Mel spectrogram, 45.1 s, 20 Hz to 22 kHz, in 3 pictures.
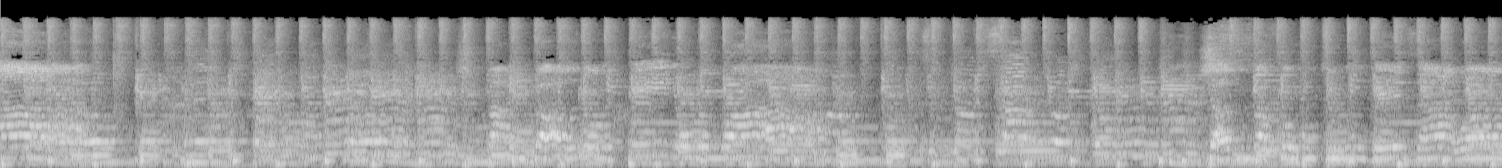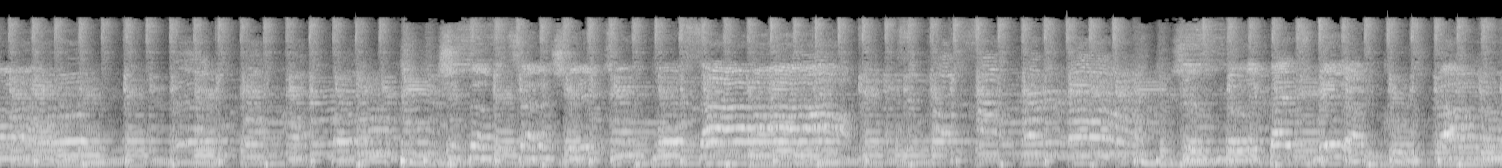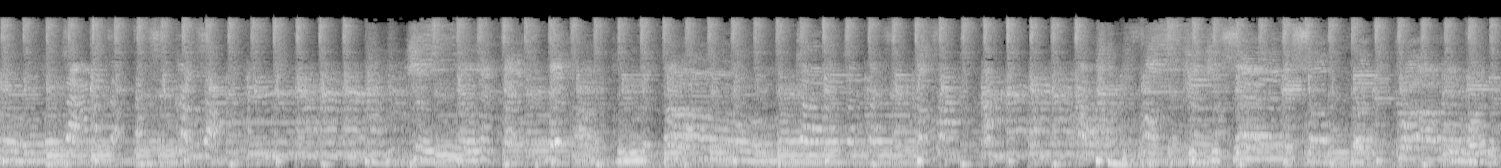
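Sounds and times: electric guitar strumming: 0.0 - 45.0
person singing: 0.0 - 45.0
steady drum beat: 0.0 - 45.0.

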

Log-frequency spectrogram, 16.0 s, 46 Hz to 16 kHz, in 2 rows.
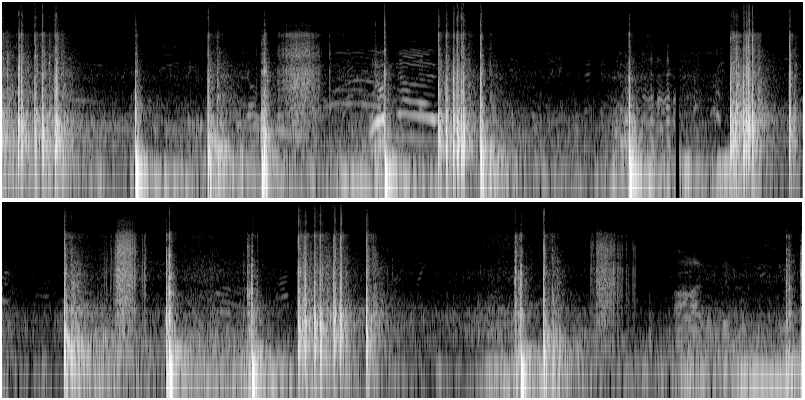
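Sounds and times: fireworks bursting with crackle: 0.0 - 5.4, 6.2 - 14.5.

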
